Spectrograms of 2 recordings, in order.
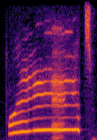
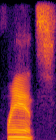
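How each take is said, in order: First: Very high, drawn-out FRANCE; silly squeal. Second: Said in the usual way. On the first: Pretend. Host joking about a mistake, squealed FRANCE. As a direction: squeal "France" in a long falsetto.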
